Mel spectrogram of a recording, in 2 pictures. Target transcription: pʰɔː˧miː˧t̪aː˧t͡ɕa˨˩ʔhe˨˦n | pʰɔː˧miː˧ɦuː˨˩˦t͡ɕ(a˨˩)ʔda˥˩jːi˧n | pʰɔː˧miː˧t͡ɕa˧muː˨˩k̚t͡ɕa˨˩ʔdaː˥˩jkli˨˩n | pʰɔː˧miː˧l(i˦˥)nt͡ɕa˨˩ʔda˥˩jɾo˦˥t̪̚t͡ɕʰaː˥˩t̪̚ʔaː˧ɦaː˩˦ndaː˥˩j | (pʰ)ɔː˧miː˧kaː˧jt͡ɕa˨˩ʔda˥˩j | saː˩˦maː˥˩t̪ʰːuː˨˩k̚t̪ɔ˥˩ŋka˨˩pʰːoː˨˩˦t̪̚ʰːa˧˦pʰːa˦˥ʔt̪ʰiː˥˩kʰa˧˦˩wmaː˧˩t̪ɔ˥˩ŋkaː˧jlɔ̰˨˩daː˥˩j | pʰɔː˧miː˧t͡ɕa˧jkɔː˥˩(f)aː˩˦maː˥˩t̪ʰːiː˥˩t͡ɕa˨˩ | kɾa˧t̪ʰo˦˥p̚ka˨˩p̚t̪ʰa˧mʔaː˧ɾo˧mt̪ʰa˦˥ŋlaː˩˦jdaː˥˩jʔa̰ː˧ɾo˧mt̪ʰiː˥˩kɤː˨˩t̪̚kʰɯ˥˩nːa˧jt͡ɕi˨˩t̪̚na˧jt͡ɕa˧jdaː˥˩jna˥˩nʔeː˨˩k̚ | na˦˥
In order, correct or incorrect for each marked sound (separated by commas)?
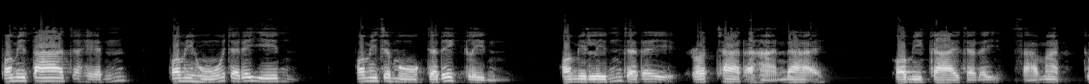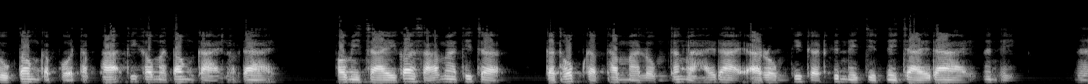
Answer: correct, correct, correct, incorrect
